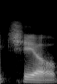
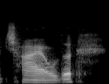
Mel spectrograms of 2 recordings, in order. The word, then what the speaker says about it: child: so a child child we do not say chill we say child so children is for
